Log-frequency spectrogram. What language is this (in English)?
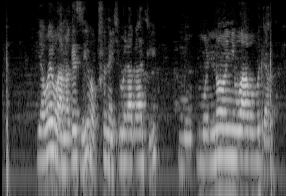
Ganda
